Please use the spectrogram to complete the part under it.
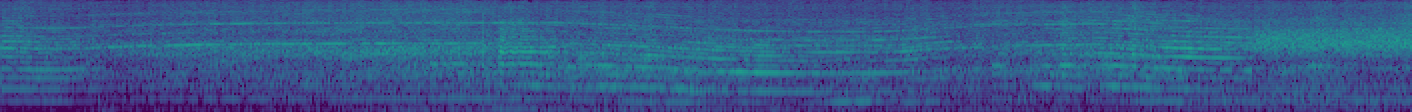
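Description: A power saw cuts the lid off a wooden box with a steady, loud whine whose pitch wavers as the blade works through the wood, continuous throughout with no talk.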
